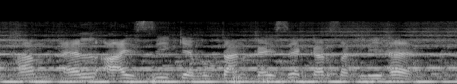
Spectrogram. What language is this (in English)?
Magahi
